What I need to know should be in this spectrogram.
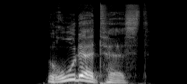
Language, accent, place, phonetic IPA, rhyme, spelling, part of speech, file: German, Germany, Berlin, [ˈʁuːdɐtəst], -uːdɐtəst, rudertest, verb, De-rudertest.ogg
- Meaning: inflection of rudern: 1. second-person singular preterite 2. second-person singular subjunctive II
